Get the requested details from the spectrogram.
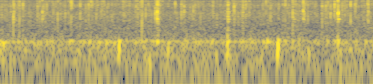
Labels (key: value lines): label: ambient
recorder: HydroMoth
